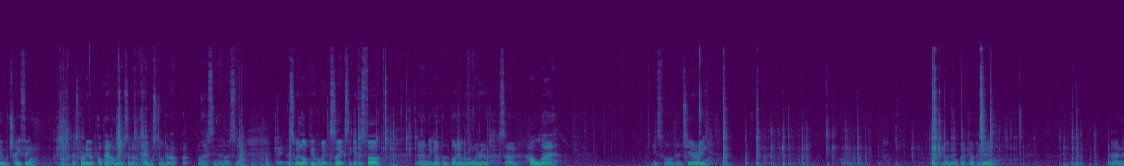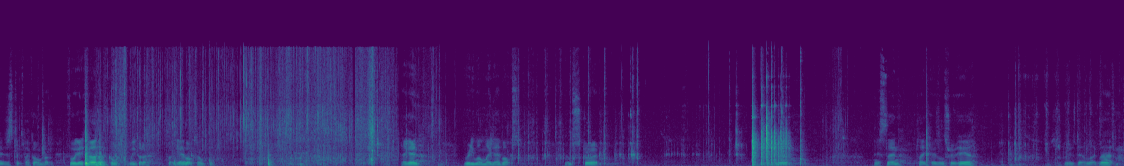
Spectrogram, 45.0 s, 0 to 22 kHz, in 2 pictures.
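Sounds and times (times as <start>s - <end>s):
plastic parts clicking and tapping: 7.1s - 9.8s, 14.4s - 22.3s, 32.3s - 38.6s, 42.3s - 43.5s.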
